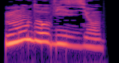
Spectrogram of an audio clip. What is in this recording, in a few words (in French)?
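"mondovision", French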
